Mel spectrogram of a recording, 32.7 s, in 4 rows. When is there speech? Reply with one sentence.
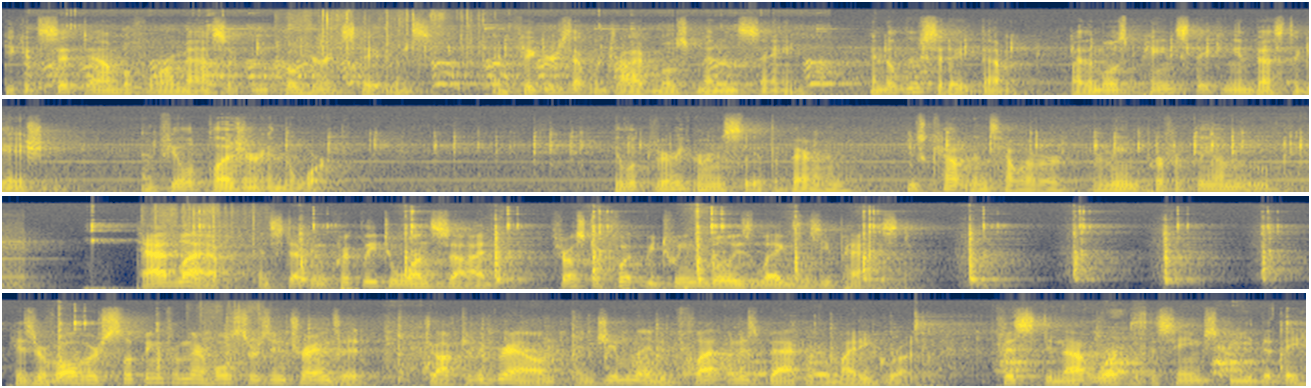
You can hear the speech from 0.0 to 10.2 s, from 11.9 to 16.3 s, from 17.1 to 21.9 s and from 24.6 to 32.6 s.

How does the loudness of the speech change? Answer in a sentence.
The loudness of the speech stays about the same.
